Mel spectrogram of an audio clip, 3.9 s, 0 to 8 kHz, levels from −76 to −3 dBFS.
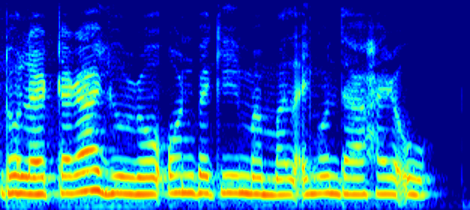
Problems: low volume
